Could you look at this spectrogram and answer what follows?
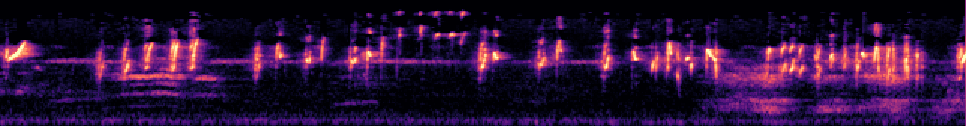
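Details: Sunbird with an unusual voice sings rapid, high, tinkling twitters and short sweet notes, growing busier toward the end, with a faint steady high tone in the background.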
